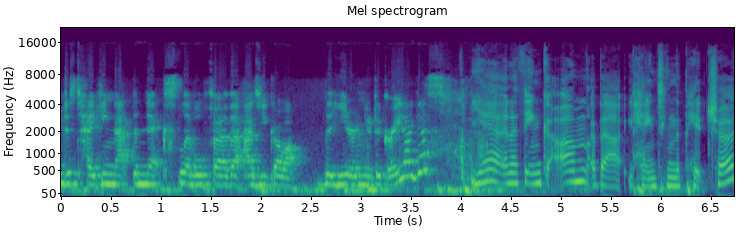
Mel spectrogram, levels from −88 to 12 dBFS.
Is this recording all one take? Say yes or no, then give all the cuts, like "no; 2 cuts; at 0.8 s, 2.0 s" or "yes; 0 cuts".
no; 2 cuts; at 5.3 s, 5.7 s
